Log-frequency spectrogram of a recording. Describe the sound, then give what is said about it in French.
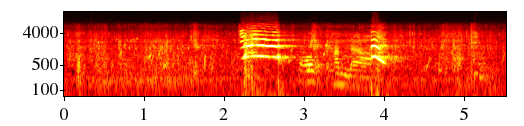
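Water splashes loudly as people are thrown and jump in during a film scene. The heavy splashing surges come in two main bursts, and voices are heard through them. “Remy Lund vient d'empêcher le mariage de Paulette Goddard et John Wayne, tout simplement en la jetant à l'eau et en se jetant à l'eau après pour la secourir.”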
